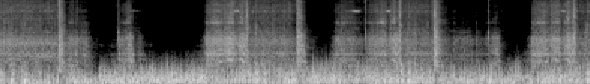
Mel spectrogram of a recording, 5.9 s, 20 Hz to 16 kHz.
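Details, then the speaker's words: Yamaha Warrior 350 quad after several fixes, on test ride; revs up and drops cleanly with no popping or backfiring, smooth with good power, hardly smoking. "Alright, it's running perfectly. Super smooth. Good power. Hardly smoking now."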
